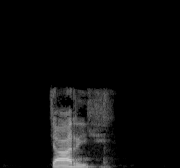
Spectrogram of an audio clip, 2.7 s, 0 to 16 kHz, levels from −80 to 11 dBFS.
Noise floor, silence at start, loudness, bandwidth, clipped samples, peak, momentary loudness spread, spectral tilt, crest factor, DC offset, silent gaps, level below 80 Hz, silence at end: -84 dBFS; 0.8 s; -15 LUFS; 8 kHz; under 0.1%; 0 dBFS; 21 LU; -5.5 dB/octave; 20 dB; under 0.1%; none; -68 dBFS; 1.15 s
